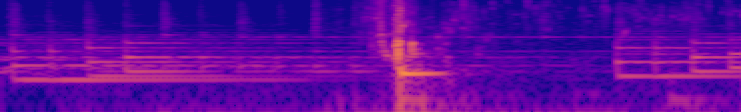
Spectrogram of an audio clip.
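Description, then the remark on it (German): A single short splash as a cucumber drops into a bowl of water and stays floating at the top, landing midway through, with soft tuneful music playing steadily underneath before and after. “So, jetzt war die Gurke im Wasser, jetzt ist die Gurke auch sauber.”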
